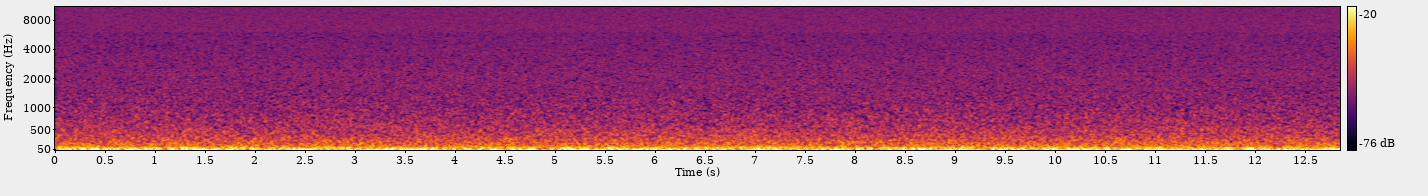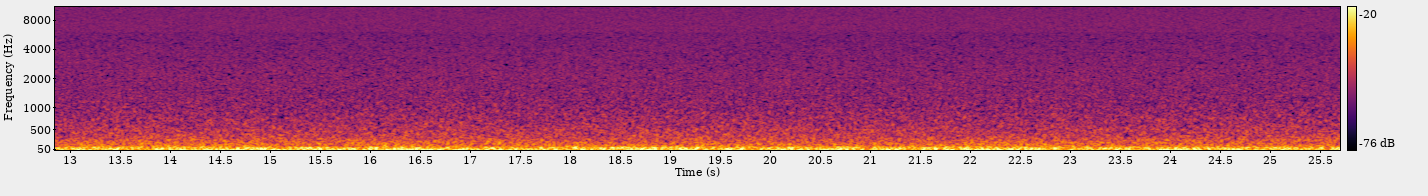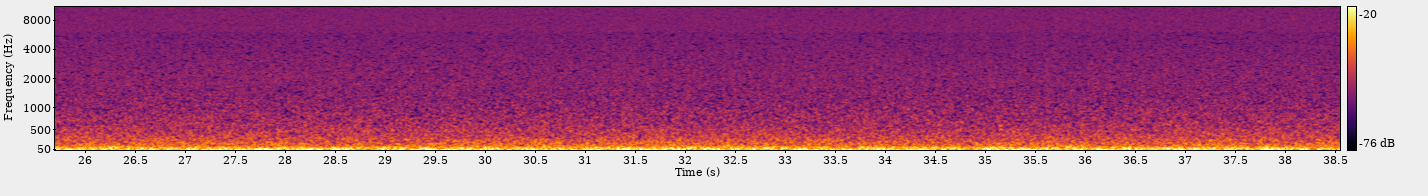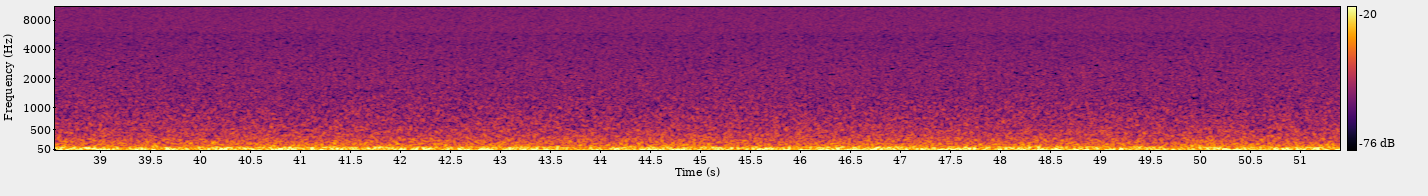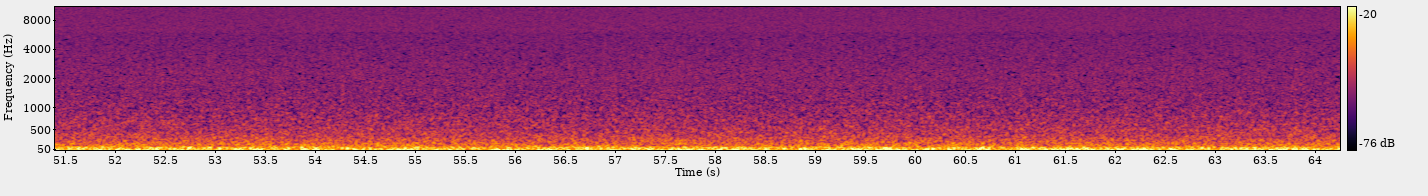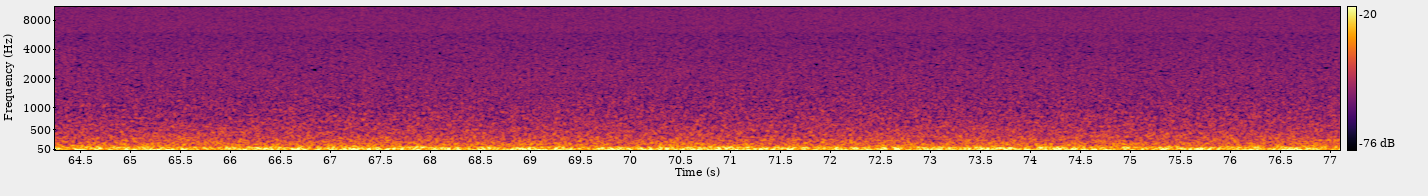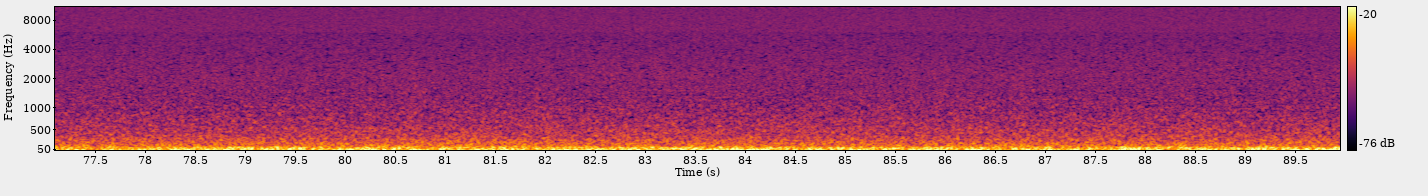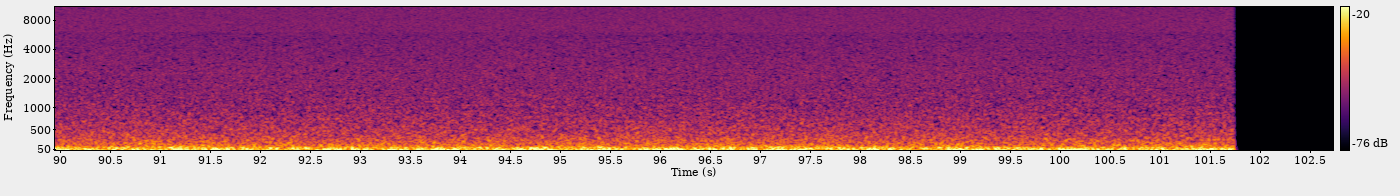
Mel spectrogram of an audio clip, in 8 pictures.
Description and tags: AMBLM tv studio room tone ambience noise lights off xy
Roomtone / silence / ambience / presence recorded in a tv studio with all lights off. Zoom H6 XY mics.
ambience, h6, lights, noise, off, presence, room, roomtone, silence, studio, tv, xy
